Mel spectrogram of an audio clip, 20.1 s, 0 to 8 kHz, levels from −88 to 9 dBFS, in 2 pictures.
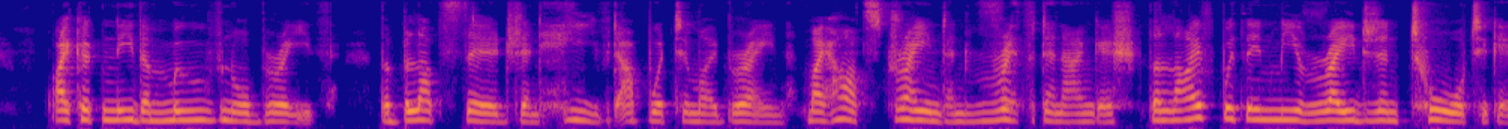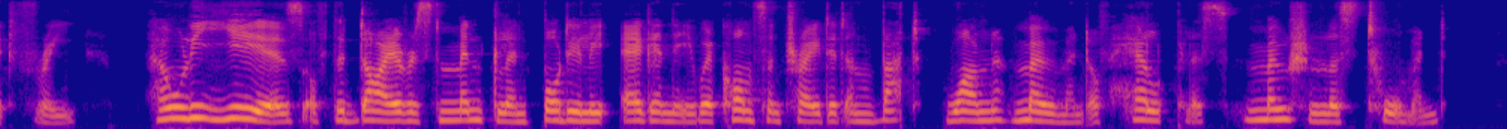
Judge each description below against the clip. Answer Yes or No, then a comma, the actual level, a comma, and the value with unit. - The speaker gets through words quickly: No, average, 150 wpm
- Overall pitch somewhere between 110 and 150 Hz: No, high, 205 Hz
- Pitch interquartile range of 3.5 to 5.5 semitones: No, average, 2.7 semitones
